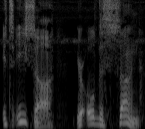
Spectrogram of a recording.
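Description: An actor playing an emphatic, hot-tempered eldest son, a hunter, in a dramatized audio Bible. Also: male voice, medium pitch, big pitch swings, measured pace, husky. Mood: eager. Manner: emphatic, emotional delivery.

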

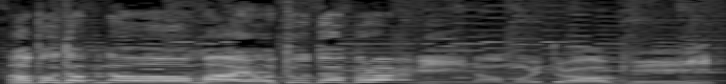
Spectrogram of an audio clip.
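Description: A woman's voice: on the high side, takes it slowly, highs cut off, faint music behind. A woman voicing a smug, chummy, scheming middle-aged male prime minister in a satirical audio play for children. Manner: pompous, self-satisfied, dragging words.

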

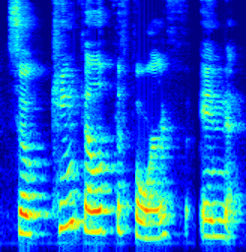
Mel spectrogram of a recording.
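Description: A woman's voice: on the high side, animated, slow pace, darkish tone. A woman hosting a casual podcast chat, telling a history story in a chatty way, laughing often and tripping over her words. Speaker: podcast host. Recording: roomy echo.

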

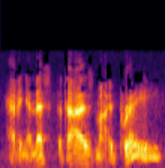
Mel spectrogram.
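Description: A sly menacing young man in an old radio play, husky, swoops around a lot, muffled lo-fi. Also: sits low, huge pitch swings, unhurried, full character voice. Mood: sly, mocking. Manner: theatrical, teasing, insinuating. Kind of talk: old-time radio drama acting.

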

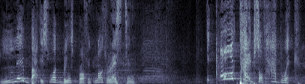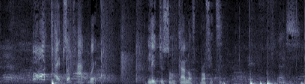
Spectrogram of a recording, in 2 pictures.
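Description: Man from Africa, preacher, high voice, bright, long hall reverb. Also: takes it slowly, pauses often. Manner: animated, swings from shouting to low asides. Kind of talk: sermon.

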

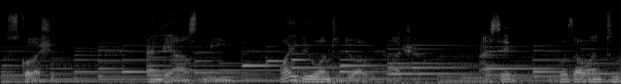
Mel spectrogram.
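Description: A young Congolese man speaking English as a second language, Swahili his first, talking softly in a casual interview with frequent restarts. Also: fairly low pitch. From Democratic Republic of the Congo. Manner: soft-spoken, halting, with frequent restarts and laughs. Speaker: missionary team member, guest. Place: house in a neighbourhood. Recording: music in the background.

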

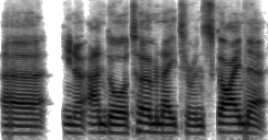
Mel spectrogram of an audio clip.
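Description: A man hosting a casual interview, speaking in a halting way and often repeating words as he frames questions. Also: mid-range voice, level tone, bright, forceful tone, smooth, dry recording. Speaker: interviewer, podcast host.

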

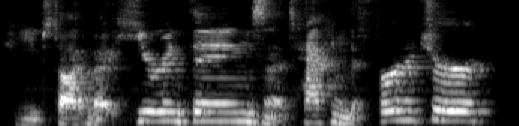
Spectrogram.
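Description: An actor playing a deferential, flattering royal attendant who explains things earnestly in an audio play. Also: medium pitch, a little fast, lightly acted. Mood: tactful urgency. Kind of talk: satirical modern audio play acting. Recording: echoey room.

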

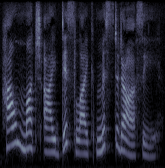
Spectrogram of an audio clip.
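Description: A woman playing a proud, witty young gentlewoman in a radio drama, cool and formal. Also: medium pitch, big pitch swings, takes it slowly. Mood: distracted. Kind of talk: old-fashioned radio drama acting.

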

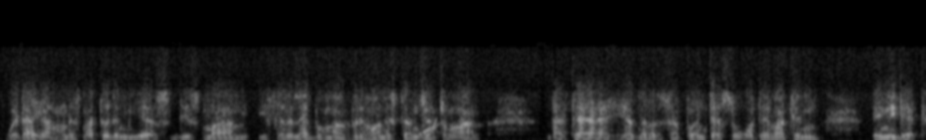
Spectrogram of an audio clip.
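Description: Man on a phone call, very low husky voice, halting with fillers, dry dull line. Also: dry recording. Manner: halting, many fillers and "you know".

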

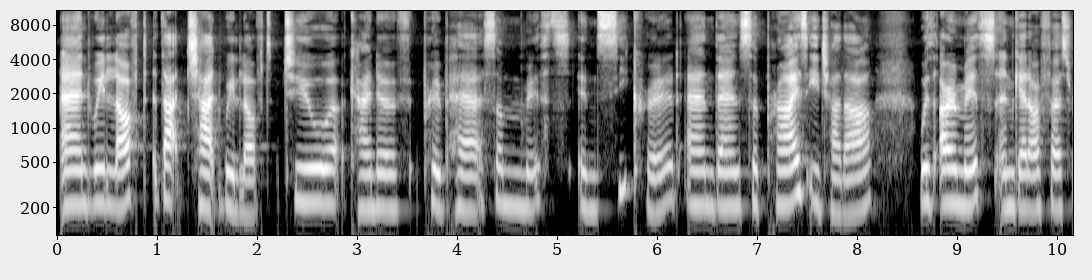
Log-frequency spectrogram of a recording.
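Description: A young woman co-hosting a podcast, chatting casually with her co-host and laughing often. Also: medium pitch. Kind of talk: casual chat.

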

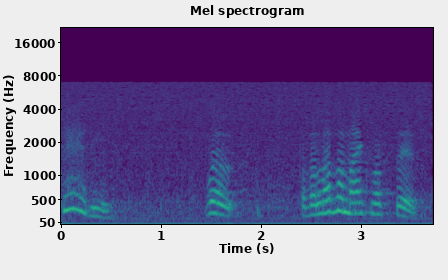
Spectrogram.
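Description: Cool, flirty American gangster's moll, mid-pitched, brassy and sly, phone-thin vintage radio sound. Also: female voice, sing-song, unhurried. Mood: coy. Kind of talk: 1930s radio crime drama acting. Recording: tinny, noisy old radio recording.

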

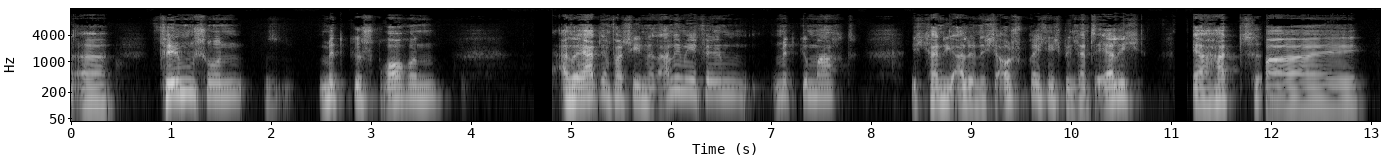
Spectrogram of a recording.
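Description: Slow-paced man chatting as podcast co-host. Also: medium pitch, fairly bright tone. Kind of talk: casual podcast chat.

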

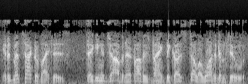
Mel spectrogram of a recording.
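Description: Dramatic 1940s radio announcer, faint noise. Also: male voice, on the low side, expressive, normal speed, fairly bright tone. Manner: dramatic, declamatory. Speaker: announcer and narrator. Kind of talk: 1940s radio scripted narration. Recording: noisy 1940s radio recording.

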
